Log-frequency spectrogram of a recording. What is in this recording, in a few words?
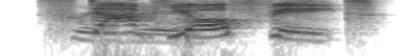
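UK female, Enthusiastic, DJ vocals; beanstalk-audio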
